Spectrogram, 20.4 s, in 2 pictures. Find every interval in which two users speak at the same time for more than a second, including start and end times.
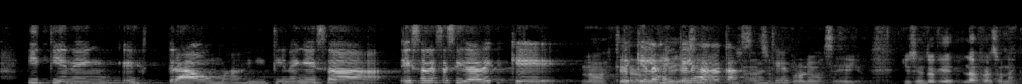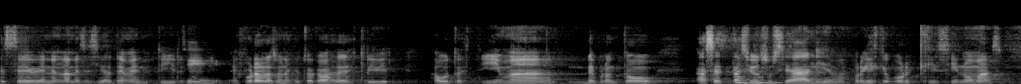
6.2-7.9

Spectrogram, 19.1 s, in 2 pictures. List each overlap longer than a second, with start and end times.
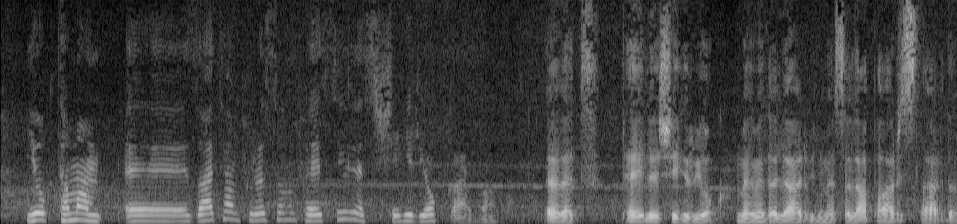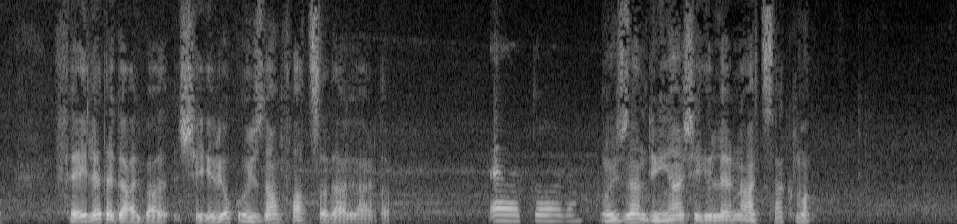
none

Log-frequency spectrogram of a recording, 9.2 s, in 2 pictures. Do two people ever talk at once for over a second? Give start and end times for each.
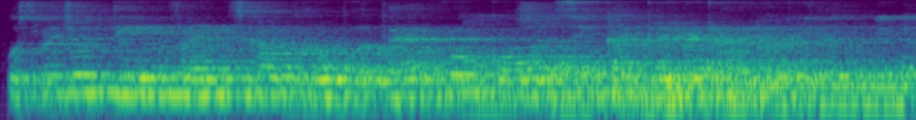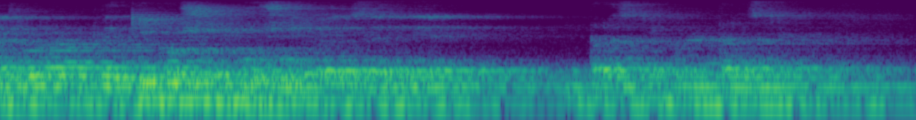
2.3-4.3

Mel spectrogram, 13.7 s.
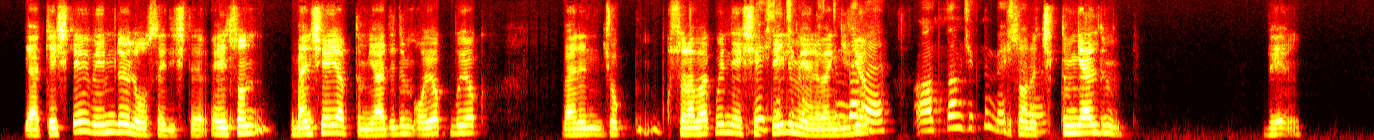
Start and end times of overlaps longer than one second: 7.5-8.7

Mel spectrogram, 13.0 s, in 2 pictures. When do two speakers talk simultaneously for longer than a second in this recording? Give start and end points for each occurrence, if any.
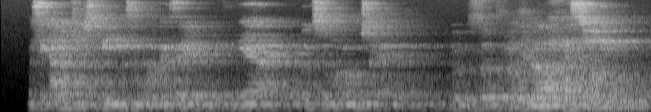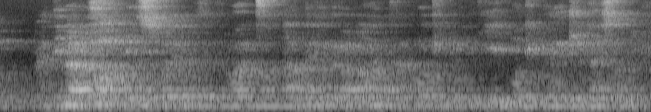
none

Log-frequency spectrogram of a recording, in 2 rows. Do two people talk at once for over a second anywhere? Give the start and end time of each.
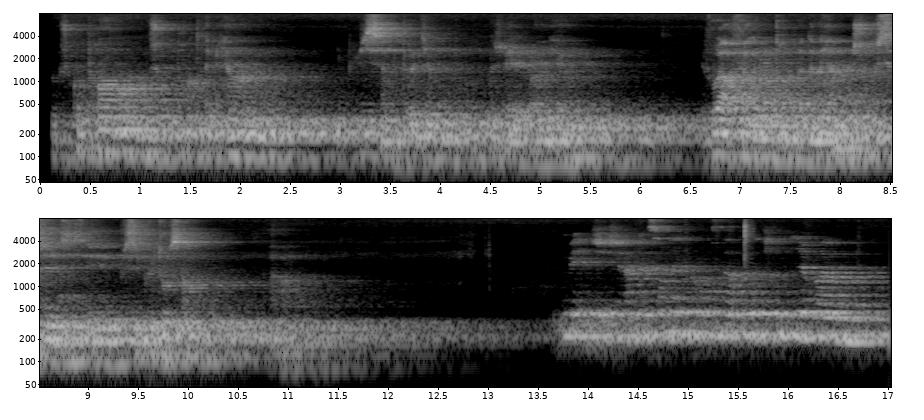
none

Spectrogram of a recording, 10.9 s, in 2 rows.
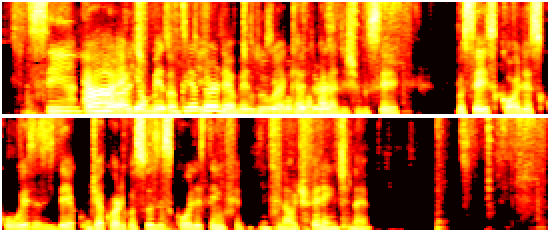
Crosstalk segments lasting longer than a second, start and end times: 0.8-3.3

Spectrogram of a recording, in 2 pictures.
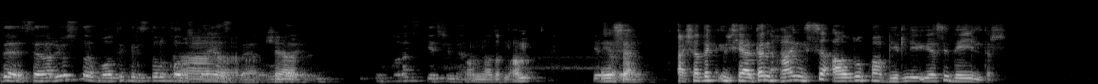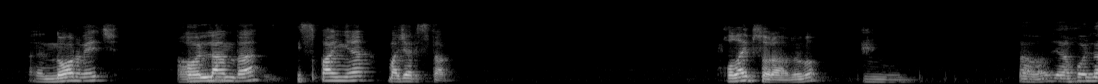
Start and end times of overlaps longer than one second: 1.7-3.0

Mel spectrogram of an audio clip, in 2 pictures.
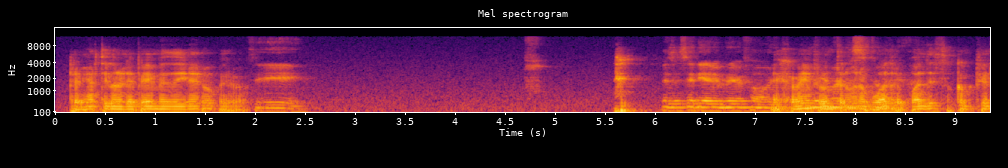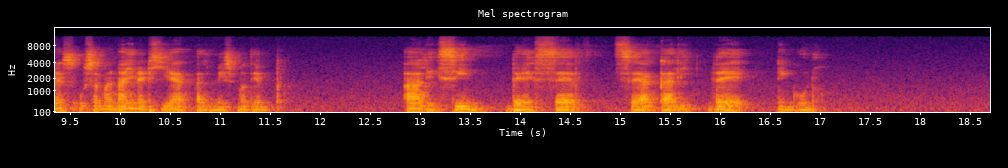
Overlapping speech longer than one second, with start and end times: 7.2-8.7

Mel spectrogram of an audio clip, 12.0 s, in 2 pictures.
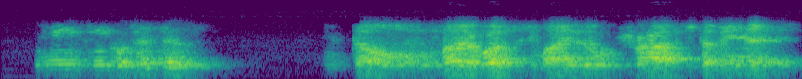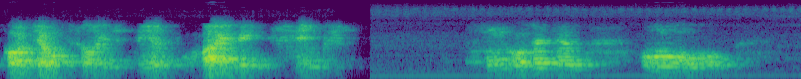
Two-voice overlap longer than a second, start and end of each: none

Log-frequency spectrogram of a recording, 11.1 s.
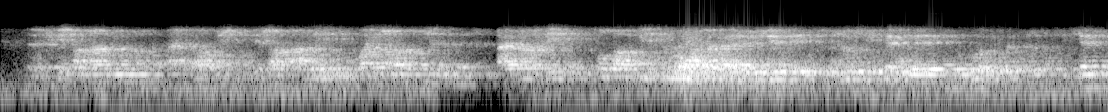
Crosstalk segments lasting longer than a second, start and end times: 6.6-9.1

